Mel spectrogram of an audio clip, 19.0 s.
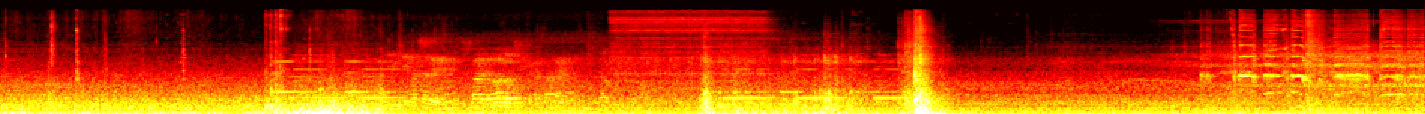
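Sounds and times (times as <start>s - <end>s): train wheels rumbling: 0.0s - 6.2s
electric train inverter tones: 3.6s - 5.7s, 9.4s - 12.3s.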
